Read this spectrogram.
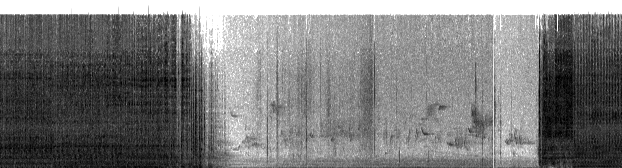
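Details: Westwood lawn tractor's Ruggerini twin-cylinder air-cooled vertical-shaft diesel, previously hydrolocked, running after repair with new starter: loud, even clatter with no misses, dropping away a few seconds then returning strong; normal running.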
